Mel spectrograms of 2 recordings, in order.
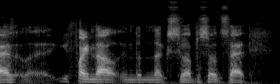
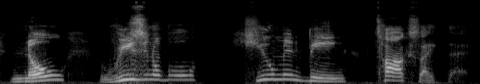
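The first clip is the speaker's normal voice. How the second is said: high, slow, word-by-word insistence; emphatic exasperation; 8 semitones higher, slower than usual. Real, not acted. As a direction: drive each word home, exasperated. Ranting at the show's dialogue.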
